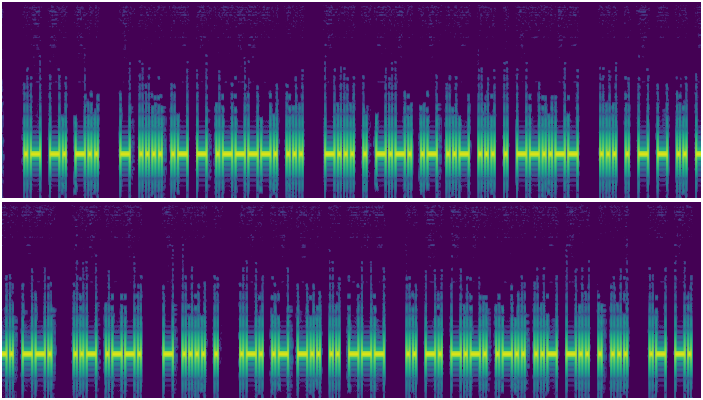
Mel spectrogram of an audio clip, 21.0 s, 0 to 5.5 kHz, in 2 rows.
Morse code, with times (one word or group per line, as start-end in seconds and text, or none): 0.3-1.4 AND
1.8-4.5 THAT'S
4.8-8.6 BECAUSE,
9.0-11.2 SETTING
11.6-12.6 UP
12.9-13.7 THE
14.1-16.2 RADIO
16.6-19.9 INCLUDES
20.2-20.8 AN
